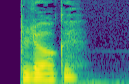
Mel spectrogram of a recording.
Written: blog

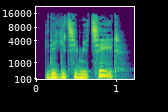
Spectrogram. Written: legitimitet

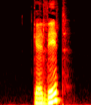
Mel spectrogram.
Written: galette

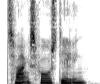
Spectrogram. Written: TVANGSFORESTILLINGERNE

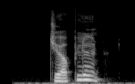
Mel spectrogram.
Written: jobløn

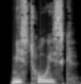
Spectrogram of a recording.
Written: mistroisk

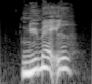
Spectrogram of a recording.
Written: nymalet

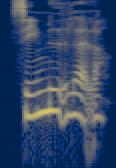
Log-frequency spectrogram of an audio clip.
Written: senmiddelalder

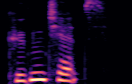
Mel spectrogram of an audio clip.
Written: køkkentjans

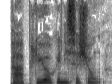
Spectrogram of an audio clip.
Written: paraplyorganisation

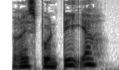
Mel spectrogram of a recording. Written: respondere

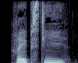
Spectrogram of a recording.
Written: rebstige

